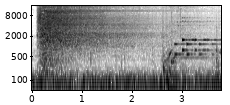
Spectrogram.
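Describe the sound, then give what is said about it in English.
A loud pneumatic hiss bursts out and slowly fades as a door is unlocked with the cycle button, followed by a few short rising electronic tones and beeps near the end. “You unlock the door.”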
